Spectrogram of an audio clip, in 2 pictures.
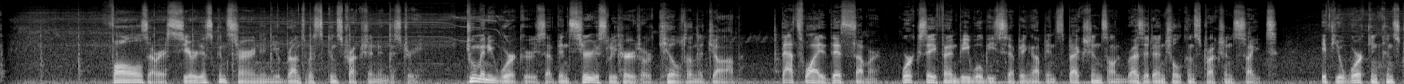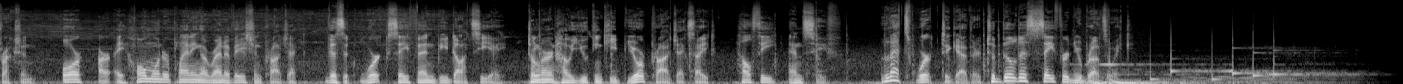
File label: fall protection campaign radio ad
